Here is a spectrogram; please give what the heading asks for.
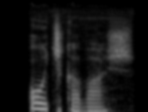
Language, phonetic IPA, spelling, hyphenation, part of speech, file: Hungarian, [ˈoːt͡ʃkɒvɒʃ], ócskavas, ócs‧ka‧vas, noun, Hu-ócskavas.ogg
- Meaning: scrap iron (unusable, broken or rusted iron objects and metal scraps that are recycled)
